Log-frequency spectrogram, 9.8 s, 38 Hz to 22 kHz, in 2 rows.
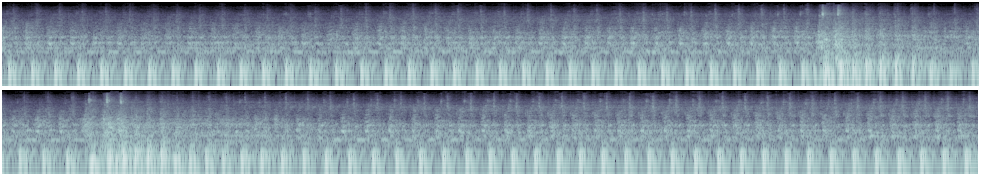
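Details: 2022 Royal Enfield Classic 350 Reborn single cylinder, stolen and crashed, first start after recovery: even quick idle thump with a light tappet tick on each beat and two brief blips; tappety noise to be fixed with a proper service.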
